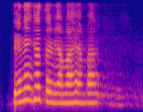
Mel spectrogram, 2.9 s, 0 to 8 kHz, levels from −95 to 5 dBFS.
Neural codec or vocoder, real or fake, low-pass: codec, 16 kHz in and 24 kHz out, 2.2 kbps, FireRedTTS-2 codec; fake; 7.2 kHz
